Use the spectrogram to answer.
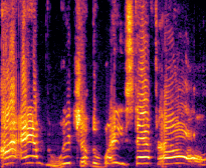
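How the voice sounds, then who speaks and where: A man's put-on character voice, shrill and squeaky at an extremely high pitch, at a fairly slow pace. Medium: read story.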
